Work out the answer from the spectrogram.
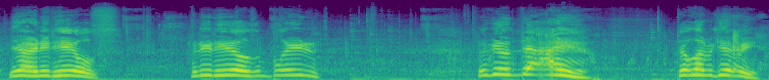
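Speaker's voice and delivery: panicked pleading. Acted. Wounded character begging for healing.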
